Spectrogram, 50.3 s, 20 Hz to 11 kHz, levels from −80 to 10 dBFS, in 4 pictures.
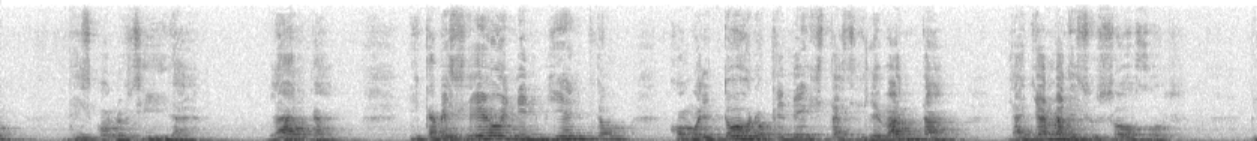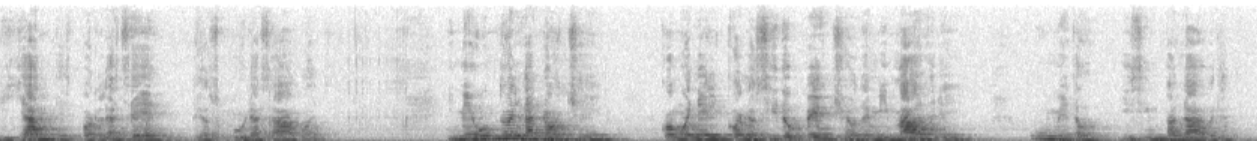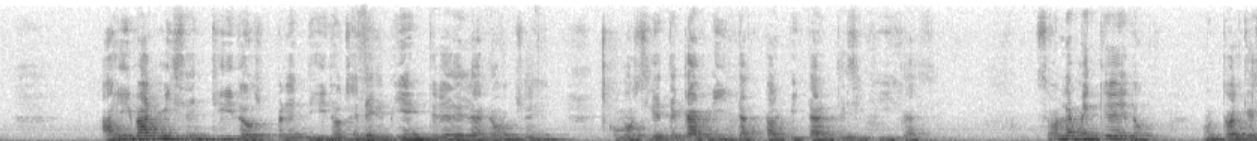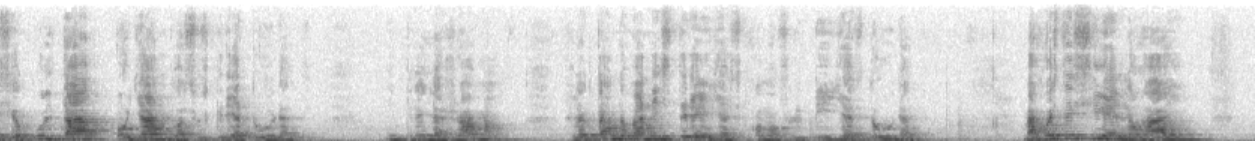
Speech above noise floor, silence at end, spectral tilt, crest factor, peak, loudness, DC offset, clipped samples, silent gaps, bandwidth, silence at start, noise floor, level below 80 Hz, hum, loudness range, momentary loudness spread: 21 dB; 0 s; -6.5 dB/octave; 22 dB; -2 dBFS; -23 LUFS; under 0.1%; under 0.1%; none; 11 kHz; 0 s; -42 dBFS; -44 dBFS; none; 5 LU; 20 LU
